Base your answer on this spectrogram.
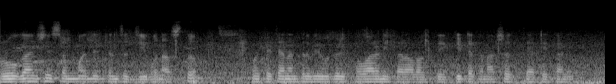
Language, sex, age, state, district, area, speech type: Marathi, male, 30-45, Maharashtra, Nanded, urban, spontaneous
